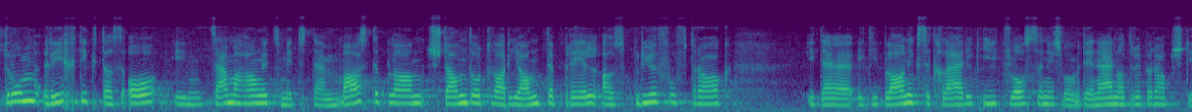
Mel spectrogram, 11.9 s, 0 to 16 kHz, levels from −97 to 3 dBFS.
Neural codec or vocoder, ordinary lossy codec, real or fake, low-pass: codec, 16 kHz, 4 kbps, FunCodec, trained on Chinese and English, 50 frames a second; Opus, 32 kbps; fake; 7.2 kHz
